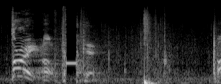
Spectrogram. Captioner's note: wallop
